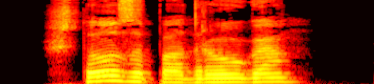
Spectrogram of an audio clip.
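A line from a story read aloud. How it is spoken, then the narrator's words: Indifferent question. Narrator (Russian): спросил инспектор безразличным тоном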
